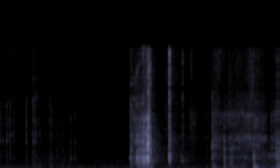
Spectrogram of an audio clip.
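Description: Scissors cutting black cardstock, snipping into a corner of a scored pocket piece to miter it: quiet for the first second, then a few short snips about a second in and a faint slide of the blades through the card.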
